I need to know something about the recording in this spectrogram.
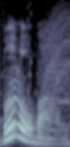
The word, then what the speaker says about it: Bunnelby: Or it rhymes with tunnel.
